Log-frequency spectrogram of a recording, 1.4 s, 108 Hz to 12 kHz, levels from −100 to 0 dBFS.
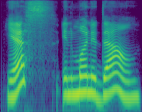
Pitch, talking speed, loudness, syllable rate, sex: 235 Hz, 125 wpm, -18 LUFS, 4.0 syllables/s, female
